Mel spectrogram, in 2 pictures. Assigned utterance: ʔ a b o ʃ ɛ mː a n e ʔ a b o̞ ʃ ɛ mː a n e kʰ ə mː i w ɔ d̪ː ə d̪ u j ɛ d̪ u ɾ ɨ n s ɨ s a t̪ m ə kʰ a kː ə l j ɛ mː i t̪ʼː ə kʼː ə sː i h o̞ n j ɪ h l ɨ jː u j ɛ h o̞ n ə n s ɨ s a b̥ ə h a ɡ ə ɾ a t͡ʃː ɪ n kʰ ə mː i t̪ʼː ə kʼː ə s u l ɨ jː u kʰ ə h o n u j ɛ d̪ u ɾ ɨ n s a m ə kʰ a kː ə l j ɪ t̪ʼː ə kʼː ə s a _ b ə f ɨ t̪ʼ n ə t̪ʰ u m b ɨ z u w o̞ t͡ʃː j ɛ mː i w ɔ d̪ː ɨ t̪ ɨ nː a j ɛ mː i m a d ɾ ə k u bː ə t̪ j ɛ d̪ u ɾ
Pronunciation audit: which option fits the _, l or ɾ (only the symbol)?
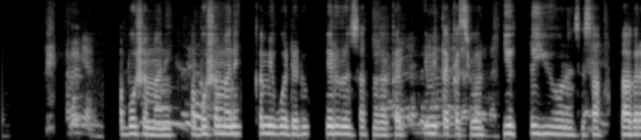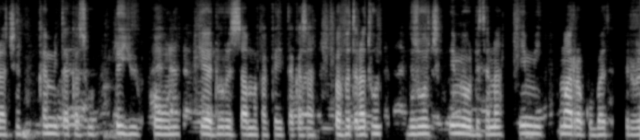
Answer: l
